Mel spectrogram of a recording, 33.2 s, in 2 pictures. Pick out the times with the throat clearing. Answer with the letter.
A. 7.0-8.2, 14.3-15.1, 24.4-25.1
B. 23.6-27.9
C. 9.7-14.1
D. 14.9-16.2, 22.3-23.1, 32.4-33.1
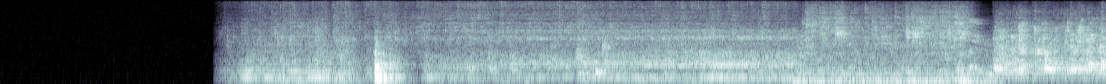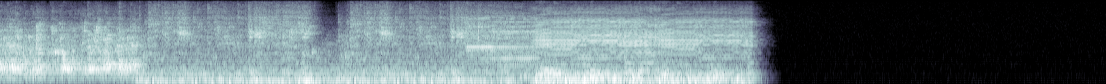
A.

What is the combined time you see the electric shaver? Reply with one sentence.
You can hear the electric shaver for 4 seconds altogether.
